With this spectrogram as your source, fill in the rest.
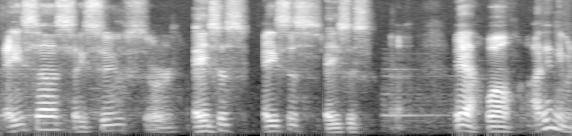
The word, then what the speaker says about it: Asus: Is it pronounced Asus, or Asus? Asus.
